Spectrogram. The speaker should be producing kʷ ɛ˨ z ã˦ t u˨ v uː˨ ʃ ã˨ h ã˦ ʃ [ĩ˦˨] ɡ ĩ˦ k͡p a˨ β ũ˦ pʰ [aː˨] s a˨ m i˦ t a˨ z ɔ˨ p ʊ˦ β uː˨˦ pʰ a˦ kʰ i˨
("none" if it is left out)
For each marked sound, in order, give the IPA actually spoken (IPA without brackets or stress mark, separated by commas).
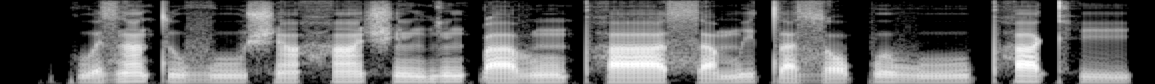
ĩ˦, aː˦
